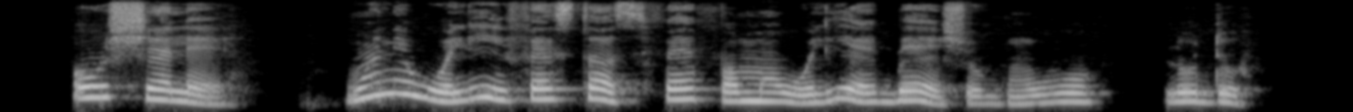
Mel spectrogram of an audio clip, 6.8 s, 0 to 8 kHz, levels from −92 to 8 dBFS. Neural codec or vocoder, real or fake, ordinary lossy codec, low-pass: none; real; none; none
